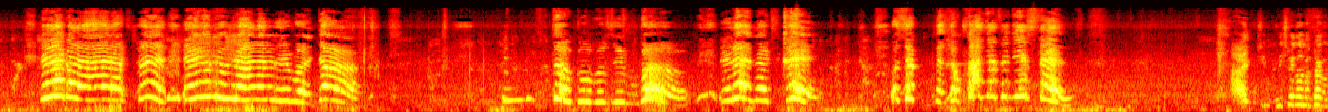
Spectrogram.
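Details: Young child crying in wavering, sobbing bursts with short pauses and quieter whimpers, upset about missing church that day.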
